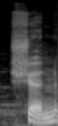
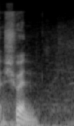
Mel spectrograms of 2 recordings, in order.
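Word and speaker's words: Xun: Apparently it's less like shun, which is the way I say it. More like a shwin.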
